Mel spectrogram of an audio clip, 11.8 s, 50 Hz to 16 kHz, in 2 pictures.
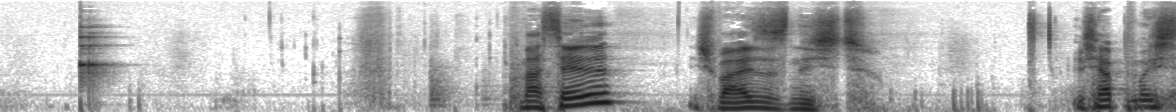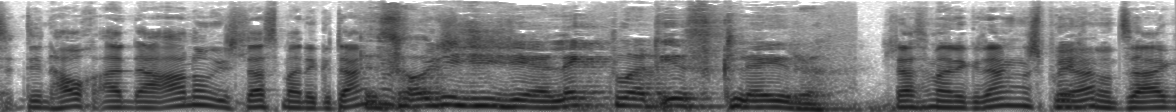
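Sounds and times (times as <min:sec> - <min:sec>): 
beer glasses clinking in a toast: 0:00.4 - 0:00.7
glass handling noises: 0:00.4 - 0:00.8
person slurping a sip of beer: 0:01.5 - 0:02.2
speech: 0:02.6 - 0:04.4, 0:05.4 - 0:11.7.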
